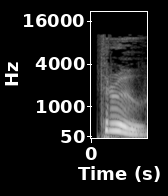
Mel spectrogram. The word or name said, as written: through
